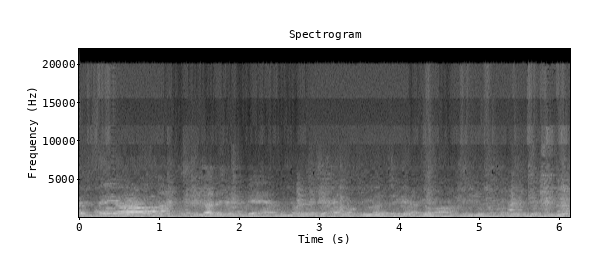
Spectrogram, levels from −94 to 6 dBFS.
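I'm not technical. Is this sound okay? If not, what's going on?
No. The sound has a grainy, rough texture from start to finish, across the whole clip of about 6 seconds. Steady tones come out noisy and coarse instead of clean. The high end still reaches right up to the top of hearing, so it doesn't sound muffled. This is likely Opus compression squeezed too hard. When the encoder runs short of data, it fills the gaps with noise-like texture. That keeps the overall tone but roughens the detail.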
